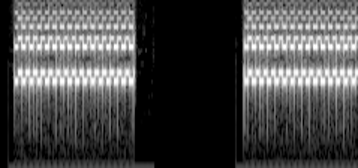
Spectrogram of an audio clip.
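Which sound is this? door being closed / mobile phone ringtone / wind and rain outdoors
mobile phone ringtone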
